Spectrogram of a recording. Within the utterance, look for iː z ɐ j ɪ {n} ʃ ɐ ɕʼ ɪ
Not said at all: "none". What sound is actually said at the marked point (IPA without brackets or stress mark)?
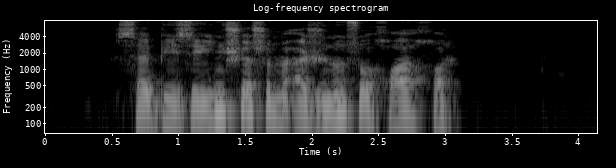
n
